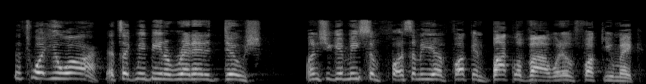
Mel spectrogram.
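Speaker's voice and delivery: high-pitched mock-furious tirade; outraged rant. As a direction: let rip like a fed-up man at his door. Rants what he should have said.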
